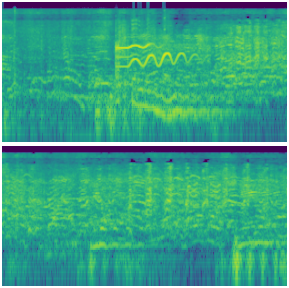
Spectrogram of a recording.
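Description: Children chatter and shout excitedly nearby.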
